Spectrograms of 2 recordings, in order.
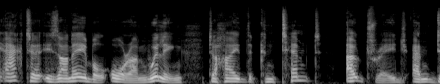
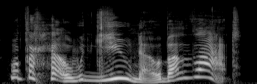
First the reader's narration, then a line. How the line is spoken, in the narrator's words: I grin tightly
